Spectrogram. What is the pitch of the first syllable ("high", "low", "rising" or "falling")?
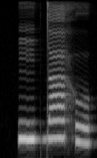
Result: high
